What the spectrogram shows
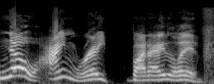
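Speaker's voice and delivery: very perky, sunny, bright and unhurried slow delivery. Retelling what an actress on the show answered: imitating a perky actress. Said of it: "very perky".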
